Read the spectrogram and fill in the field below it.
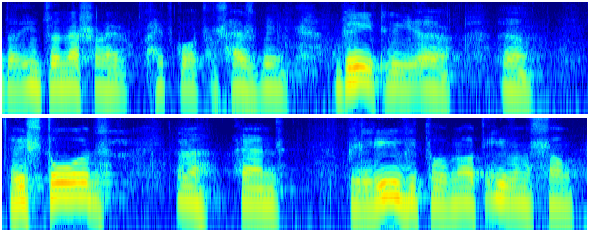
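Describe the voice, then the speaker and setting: An elderly man with a Hungarian accent giving an informal, rambling talk in a halting, deliberate manner, with formal old-fashioned wording and dry humour. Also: mid-range voice, warm tone, rough recording. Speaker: lecturer. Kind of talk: informal rambling reminiscence to an audience.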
